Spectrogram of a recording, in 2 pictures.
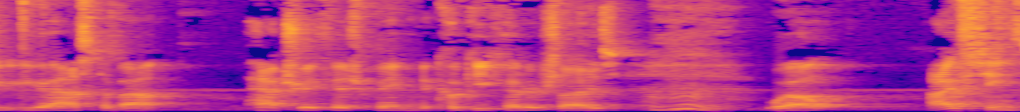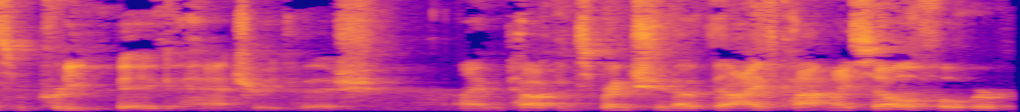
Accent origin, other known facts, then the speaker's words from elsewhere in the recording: Sandy River, Oregon, United States; growing up on the Sandy River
